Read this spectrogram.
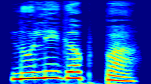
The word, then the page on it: ನೆಲಗಪ್ಪು: kannada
